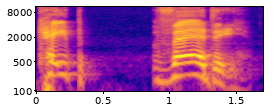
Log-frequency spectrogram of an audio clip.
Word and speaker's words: Cape Verde: It's almost uh Okay, so it's pronounced Cape Verde.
